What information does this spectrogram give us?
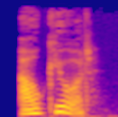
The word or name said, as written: afgjort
